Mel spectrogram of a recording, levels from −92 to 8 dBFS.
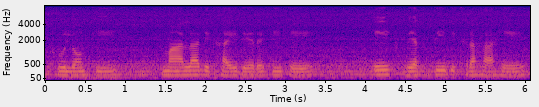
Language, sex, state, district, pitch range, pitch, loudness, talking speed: Hindi, male, Chhattisgarh, Sukma, 120-130 Hz, 125 Hz, -34 LUFS, 120 wpm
